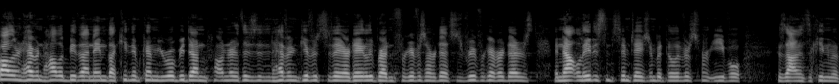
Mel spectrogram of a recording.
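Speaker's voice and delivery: very fast, rapid-fire rattling delivery. Showing how the group could say the prayer in ten seconds, very fast. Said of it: "we could say it in like 10 seconds flat".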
